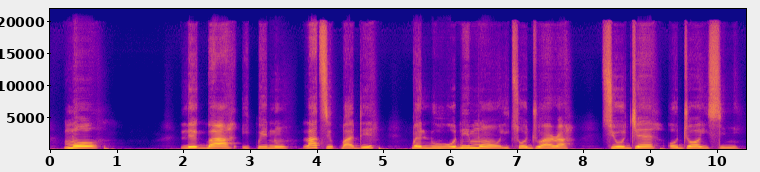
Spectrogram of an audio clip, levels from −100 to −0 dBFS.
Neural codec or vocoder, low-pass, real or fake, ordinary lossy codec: autoencoder, 48 kHz, 32 numbers a frame, DAC-VAE, trained on Japanese speech; none; fake; none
